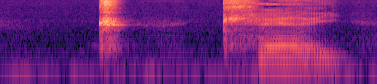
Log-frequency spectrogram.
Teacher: chữ K mình bật cổ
